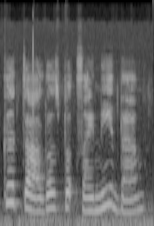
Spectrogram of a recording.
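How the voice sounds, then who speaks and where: Woman as a high-voiced, earnest teenage heroine. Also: expressive, a little slow, warm tone, slight background noise. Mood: determined. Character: brave, bookish, kindly fifteen-year-old girl heroine.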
